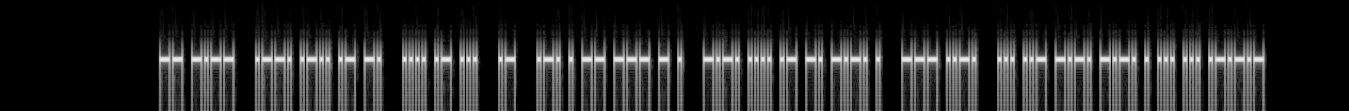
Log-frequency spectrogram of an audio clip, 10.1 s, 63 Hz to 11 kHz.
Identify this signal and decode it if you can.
Morse code, heard as a keyed tone, about 50 wpm, 700 Hz. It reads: MY PLAN HAS A REMOTE CHANCE OF SUCCESS.
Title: Sentences from Top 1300 Words 50wpm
